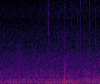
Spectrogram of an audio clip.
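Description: Steady outdoor background noise of a busy paved city square, an even hiss with a couple of faint clicks about a second in.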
